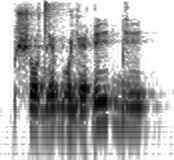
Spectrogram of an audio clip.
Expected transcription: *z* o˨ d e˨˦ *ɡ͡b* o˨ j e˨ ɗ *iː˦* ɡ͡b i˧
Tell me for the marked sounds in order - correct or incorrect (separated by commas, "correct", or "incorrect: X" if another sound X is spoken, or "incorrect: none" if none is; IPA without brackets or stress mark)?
incorrect: ʃ, incorrect: b, correct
